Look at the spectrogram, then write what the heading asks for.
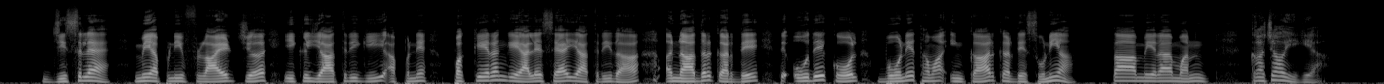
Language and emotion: Dogri, disgusted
